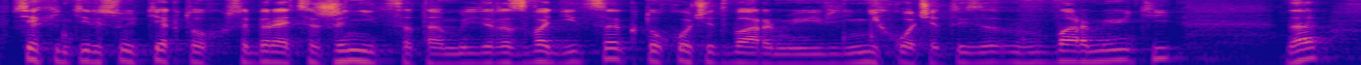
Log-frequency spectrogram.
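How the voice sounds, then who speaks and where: A man speaks in a normal speaking voice at medium pitch, with fairly even intonation and a moderate pace. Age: 40s. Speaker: entrepreneur, founder of an ad automation service. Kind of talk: interview.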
